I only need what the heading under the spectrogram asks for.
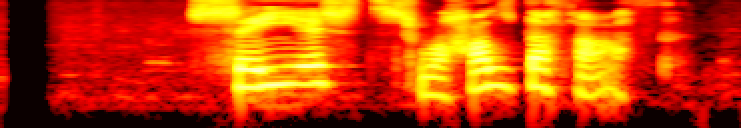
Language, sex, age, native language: Icelandic, female, 10, Icelandic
